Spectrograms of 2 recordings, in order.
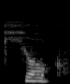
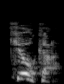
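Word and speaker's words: Kyōka Suigetsu: Kyoka. There we go. The problem is I'm adding like extra syllables. It's really just Kyoka Suigetsu.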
